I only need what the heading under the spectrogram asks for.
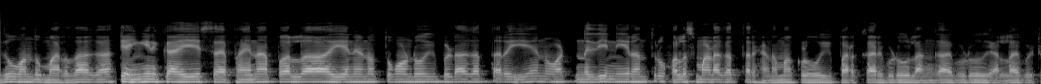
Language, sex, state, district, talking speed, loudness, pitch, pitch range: Kannada, male, Karnataka, Bijapur, 85 wpm, -26 LUFS, 115 Hz, 105-120 Hz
